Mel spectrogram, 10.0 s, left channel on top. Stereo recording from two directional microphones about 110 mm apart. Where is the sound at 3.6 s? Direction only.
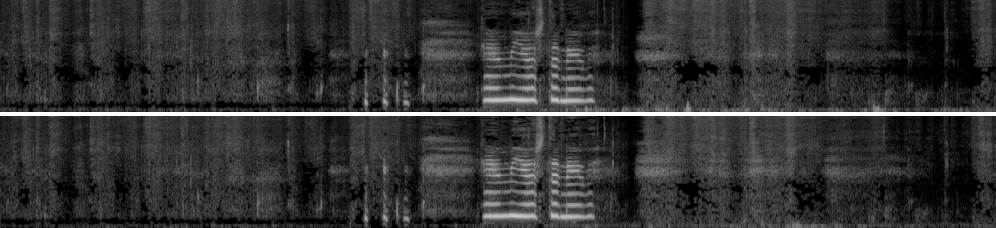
25° left (ahead or behind).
